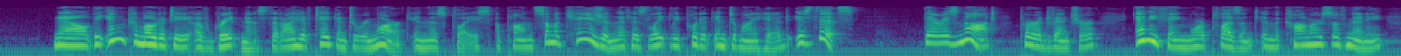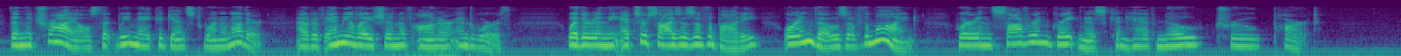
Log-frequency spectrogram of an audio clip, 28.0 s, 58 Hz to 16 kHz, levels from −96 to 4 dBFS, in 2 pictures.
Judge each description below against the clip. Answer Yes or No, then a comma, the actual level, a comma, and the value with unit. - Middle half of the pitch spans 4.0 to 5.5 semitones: Yes, average, 4.5 semitones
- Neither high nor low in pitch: Yes, medium, 175 Hz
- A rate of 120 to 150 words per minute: No, average, 165 wpm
